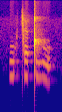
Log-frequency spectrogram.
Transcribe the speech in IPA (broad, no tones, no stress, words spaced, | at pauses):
uxǀɛɐ̯ǃiɣu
